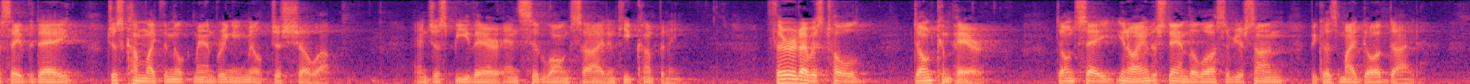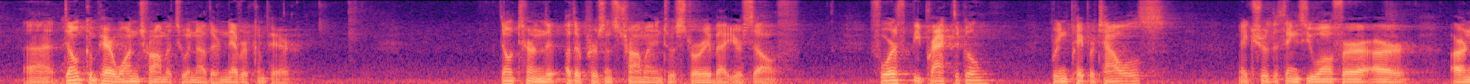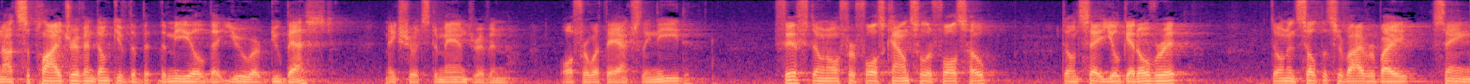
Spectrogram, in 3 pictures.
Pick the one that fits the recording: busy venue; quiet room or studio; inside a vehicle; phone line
busy venue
